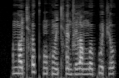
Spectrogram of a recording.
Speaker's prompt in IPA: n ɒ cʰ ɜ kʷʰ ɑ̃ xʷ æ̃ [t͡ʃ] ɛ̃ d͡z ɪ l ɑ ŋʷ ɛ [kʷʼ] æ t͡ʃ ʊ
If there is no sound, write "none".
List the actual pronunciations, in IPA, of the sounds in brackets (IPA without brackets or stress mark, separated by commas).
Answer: cʰ, kʷ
